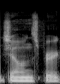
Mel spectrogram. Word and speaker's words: Jonesburg: song is Jonesburg Illinois spelled Jonesburg but he kind of pronounces it Jones BG so maybe maybe it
